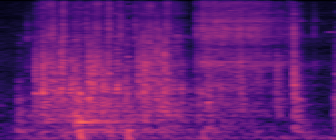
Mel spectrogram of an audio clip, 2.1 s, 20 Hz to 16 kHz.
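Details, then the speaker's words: 1980s Billy Goat vacuum small engine, old turpentine-smelling fuel replaced with fresh gas, carb cleaner sprayed: quick rope pull spins it but it never fires, no spark seen though it ran the day before; cranks but won't start. "doesn't seem like it's sparking which I don't understand it did yesterday"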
